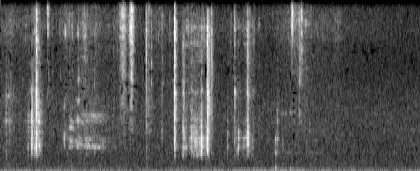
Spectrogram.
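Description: Quiet mouth and handling noises: a few soft, scattered clicks and smacks at irregular intervals, over a low steady hum.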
